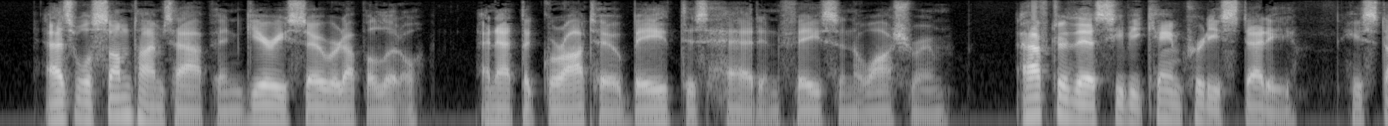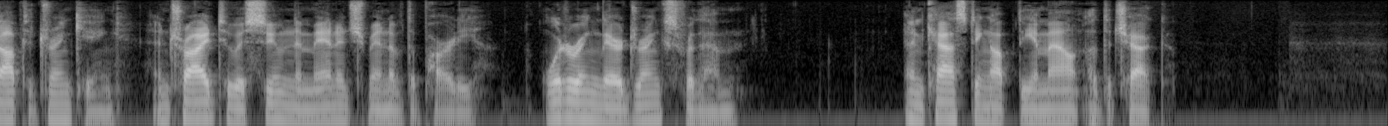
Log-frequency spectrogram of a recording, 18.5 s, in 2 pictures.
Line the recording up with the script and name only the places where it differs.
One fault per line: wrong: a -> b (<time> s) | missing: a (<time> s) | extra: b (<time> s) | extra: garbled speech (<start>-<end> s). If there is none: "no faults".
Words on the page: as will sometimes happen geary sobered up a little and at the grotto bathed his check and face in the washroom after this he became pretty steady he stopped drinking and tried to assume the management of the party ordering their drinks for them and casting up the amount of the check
wrong: check -> head (4.7 s)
